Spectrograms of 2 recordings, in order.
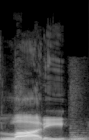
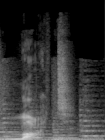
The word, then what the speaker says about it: Lotte: And by the way, it's not pronounced Lottie, it's pronounced Lot. You fail at Swedish. It's a Swedish fail.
